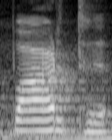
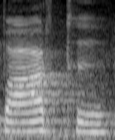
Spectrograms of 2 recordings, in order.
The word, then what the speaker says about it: पार्थ: मैंने आपको बताया ये ऊपर वाला जो र है ये इससे पहले वाले वर्ण के बाद बोला जाएगा। पार्थ आ के बाद र है ना, तो थ के ऊपर है, लेकिन हम आ के बाद बोलेंगे पार्थ नई तत्वयुपपद्यते।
